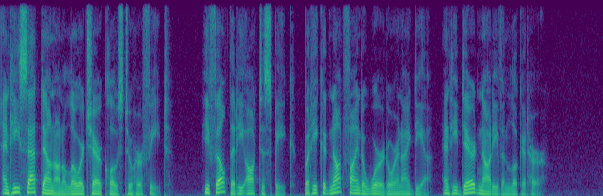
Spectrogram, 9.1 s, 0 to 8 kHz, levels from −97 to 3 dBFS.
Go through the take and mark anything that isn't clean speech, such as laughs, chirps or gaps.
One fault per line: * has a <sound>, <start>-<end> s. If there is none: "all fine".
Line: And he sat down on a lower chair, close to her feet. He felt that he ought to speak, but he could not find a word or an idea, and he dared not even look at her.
all fine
